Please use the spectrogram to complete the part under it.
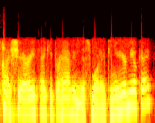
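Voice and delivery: muffled, hollow phone line; in a tunnel. Real, not acted. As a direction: sound like you're in a tunnel. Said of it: "You sound like you're in a tunnel".

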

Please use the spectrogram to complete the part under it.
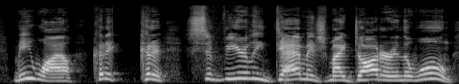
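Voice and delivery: normal talking voice

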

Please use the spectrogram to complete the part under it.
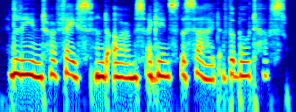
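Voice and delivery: ordinary delivery

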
